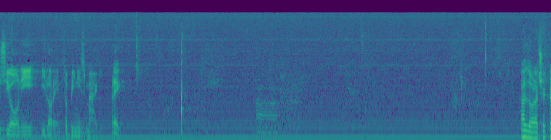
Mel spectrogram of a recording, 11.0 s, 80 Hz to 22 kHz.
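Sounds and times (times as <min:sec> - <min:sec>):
electrical mains hum: 0:00.0 - 0:11.0
faint voice: 0:05.1 - 0:06.0.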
